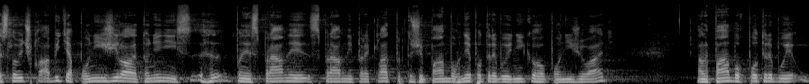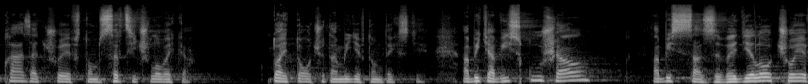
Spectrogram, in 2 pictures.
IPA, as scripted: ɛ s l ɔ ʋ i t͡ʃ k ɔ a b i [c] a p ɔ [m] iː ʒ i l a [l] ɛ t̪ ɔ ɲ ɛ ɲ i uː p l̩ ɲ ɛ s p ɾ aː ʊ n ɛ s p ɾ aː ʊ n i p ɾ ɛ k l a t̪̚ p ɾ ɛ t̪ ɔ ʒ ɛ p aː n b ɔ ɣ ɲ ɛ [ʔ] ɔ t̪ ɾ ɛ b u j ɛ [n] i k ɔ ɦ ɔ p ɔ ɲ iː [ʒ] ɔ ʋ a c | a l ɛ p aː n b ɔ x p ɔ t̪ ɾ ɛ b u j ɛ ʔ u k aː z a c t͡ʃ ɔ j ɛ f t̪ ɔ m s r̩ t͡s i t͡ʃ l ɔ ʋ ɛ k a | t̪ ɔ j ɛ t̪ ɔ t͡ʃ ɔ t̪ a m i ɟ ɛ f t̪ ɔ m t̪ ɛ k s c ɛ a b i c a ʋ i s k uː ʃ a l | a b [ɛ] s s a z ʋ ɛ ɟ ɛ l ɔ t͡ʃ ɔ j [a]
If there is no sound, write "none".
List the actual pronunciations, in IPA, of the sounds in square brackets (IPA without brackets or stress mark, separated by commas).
c, ɲ, l, p, ɲ, ʒ, i, ɛ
